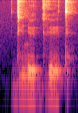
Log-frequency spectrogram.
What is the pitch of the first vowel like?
low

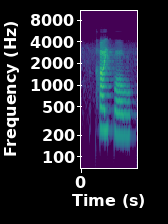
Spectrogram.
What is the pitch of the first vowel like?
high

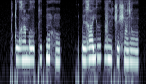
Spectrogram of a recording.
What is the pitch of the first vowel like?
low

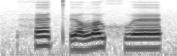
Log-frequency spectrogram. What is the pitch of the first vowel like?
high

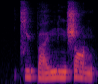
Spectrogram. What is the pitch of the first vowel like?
high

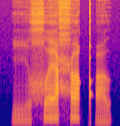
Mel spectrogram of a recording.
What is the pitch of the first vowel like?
low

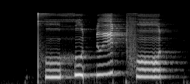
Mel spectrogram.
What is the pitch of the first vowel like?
low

